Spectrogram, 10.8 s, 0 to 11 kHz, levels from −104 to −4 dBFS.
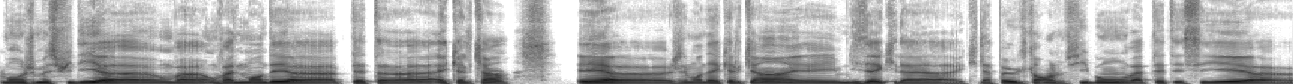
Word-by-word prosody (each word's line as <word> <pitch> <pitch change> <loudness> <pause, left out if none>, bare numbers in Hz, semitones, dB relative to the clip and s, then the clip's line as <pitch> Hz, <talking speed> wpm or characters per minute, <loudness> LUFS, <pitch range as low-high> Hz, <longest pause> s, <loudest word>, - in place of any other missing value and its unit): bon, 115 +1 +1
je 110 - -6
me 120 - +4
suis 125 +3 -6
dit, 145 +4 +5
heu: - - +7 0.4
«On 100 +3 -4
va 100 -3 -1
on 105 - -5
va 100 0 0
demander, 115 +3 +4
heu, 100 -4 0
peut-être, 115 -2 -3
heu, 95 -1 -1 0.3
à 105 - -1
quelqu'un» 140 +11 -2 0.6
et 135 +3 +7
heu, 95 -3 +1
j'ai 95 - -11
demandé 110 +2 -2
à 110 - -1
quelqu'un 135 +6 -1
et 100 -1 -3
il 100 - -5
me 105 - -2
disait 130 +5 +1
qu'il 115 -6 -8
a 90 -2 -4
qu'il - - -12
a 95 - -7
pas 115 - -3
eu 120 - +4
le 105 - -6
temps. 130 - -2
Je 125 - -5
me - - -12
suis 110 - -6
dit, 110 - -4
bon, 120 0 0
on - - -4
va 95 -1 -2
peut-être 105 -1 -7
essayer, 115 +4 +2
heu, 95 -4 0
110 Hz, 245 wpm, -22 LUFS, 100-120 Hz, 0.6 s, heu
